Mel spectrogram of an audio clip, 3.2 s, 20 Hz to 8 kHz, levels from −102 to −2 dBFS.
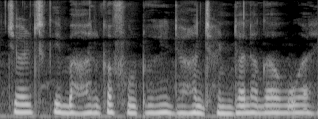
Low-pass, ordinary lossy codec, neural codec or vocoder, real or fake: none; none; none; real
